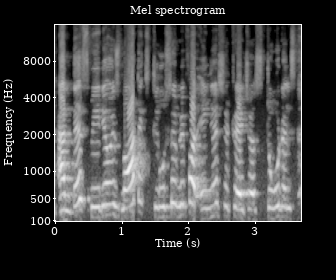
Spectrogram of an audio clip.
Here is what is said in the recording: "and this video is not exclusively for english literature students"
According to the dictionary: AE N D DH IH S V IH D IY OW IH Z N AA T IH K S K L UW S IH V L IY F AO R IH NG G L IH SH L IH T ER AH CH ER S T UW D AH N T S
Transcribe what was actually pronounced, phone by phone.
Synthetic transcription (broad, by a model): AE N D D IH S V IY D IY OW IH Z N AA T IH K S K L UW S IH V L IY F AO R IH NG G L IH SH L IH T ER AH CH ER S T UW D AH N T S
